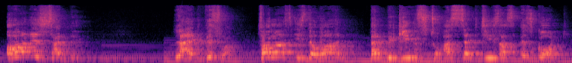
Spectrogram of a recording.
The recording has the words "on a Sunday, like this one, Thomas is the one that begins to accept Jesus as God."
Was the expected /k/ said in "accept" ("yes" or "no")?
no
